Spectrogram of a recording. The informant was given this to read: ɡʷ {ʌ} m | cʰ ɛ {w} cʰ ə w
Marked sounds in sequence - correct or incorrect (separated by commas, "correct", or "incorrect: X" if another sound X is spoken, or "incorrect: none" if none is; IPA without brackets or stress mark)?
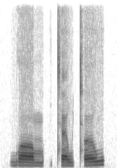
correct, correct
